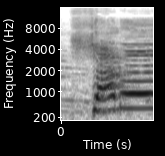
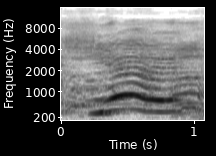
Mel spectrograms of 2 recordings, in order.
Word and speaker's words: Shane: Shane! Bukan Shen, Shen, bukan Shen ya, Kelly.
